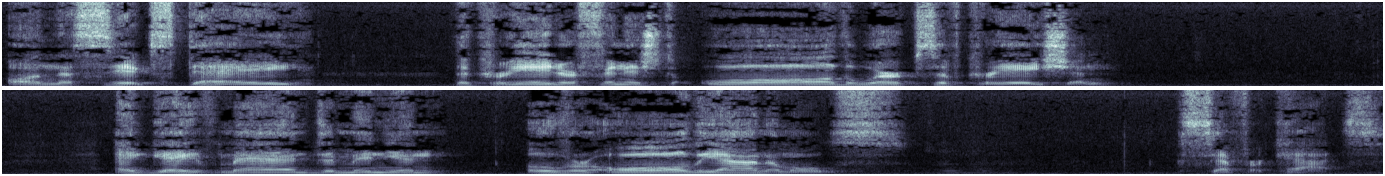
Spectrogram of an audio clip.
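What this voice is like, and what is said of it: Raspy imitation of another man's voice. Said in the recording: “I'm going to try to do this, and he has a very raspy voice, okay? So I'm going to channel Mark for you right now.”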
